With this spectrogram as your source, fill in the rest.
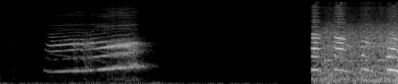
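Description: A storyteller's voice imitates a mother monkey's call in a children's folktale: a wavering, whimpering cry lasting about a second, then a pause and a sudden rough, noisy burst.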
